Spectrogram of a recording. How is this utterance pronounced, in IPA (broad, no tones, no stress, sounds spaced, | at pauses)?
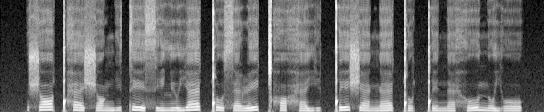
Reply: ʃ ɒ ǃʰ æ ʃ ɒ ŋ i t e s i lʲ o j æ ǃ o s æ ɭ e ǀʰ ɒ h æ j i ǃ e ʃ æ ŋ æ ǃ o ǃ e n æ h o n o j o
